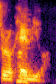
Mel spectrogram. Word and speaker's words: Rogelio: name wrong rogelio yeah the g is a h so it's rogelio close enough this was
